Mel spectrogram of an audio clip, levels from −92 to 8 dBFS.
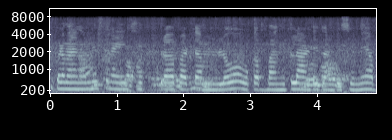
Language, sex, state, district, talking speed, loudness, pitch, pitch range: Telugu, female, Andhra Pradesh, Krishna, 135 wpm, -18 LUFS, 235 Hz, 225-245 Hz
